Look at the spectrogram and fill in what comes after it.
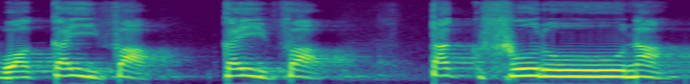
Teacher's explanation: کاف کو جب یا سے ملائیں گے تو اس کو لمبا نہیں کرنا، شارٹ کٹ پڑھنا ہے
